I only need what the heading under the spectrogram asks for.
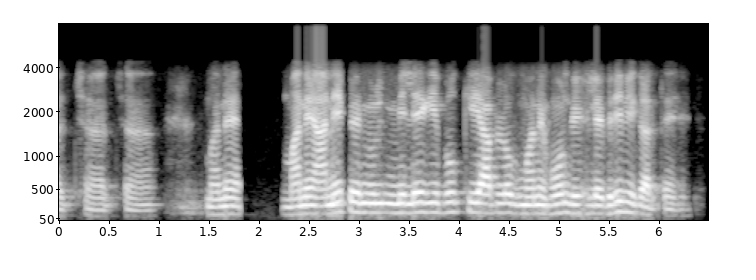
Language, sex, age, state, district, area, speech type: Hindi, male, 45-60, Uttar Pradesh, Mau, urban, conversation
